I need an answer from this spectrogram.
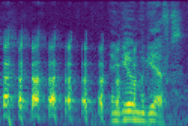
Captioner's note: chuckling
